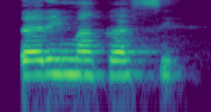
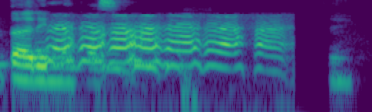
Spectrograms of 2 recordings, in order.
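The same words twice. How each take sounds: First: A small, slightly raised greeting; timid greeting. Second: Drawn-out, much higher greeting through laughter; laughing reply. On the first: Retold or imitated. The scared little staffer greets her, lightly voiced. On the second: Acted. She greets the scared staffer back, high, slow and laughing. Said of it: "પછી મેં સામે એમ કીધું".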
